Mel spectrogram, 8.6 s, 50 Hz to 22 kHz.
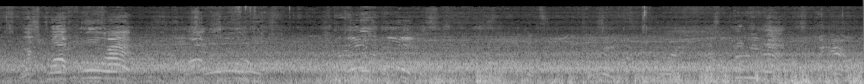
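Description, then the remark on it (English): A loud, dense crowd roar in a stadium, from a 16-second video, fills the whole stretch, countless voices shouting and chanting over one another in a steady, unbroken wall of noise with occasional rising yells poking through. “What I want to get across is the audio of the crowd in the background is thunderous.”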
